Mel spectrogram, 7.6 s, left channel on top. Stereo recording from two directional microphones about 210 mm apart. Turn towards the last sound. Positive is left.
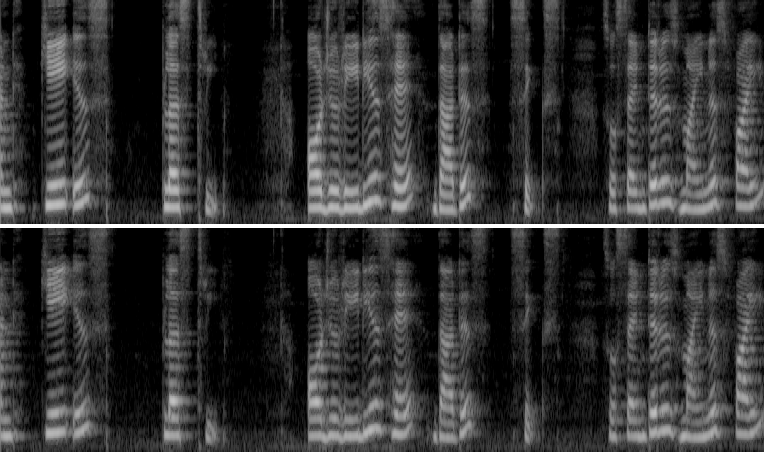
turn(degrees=30)  # may be behind; listen again after turning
